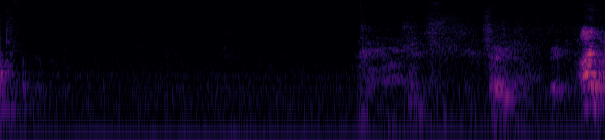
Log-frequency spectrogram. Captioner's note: silence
